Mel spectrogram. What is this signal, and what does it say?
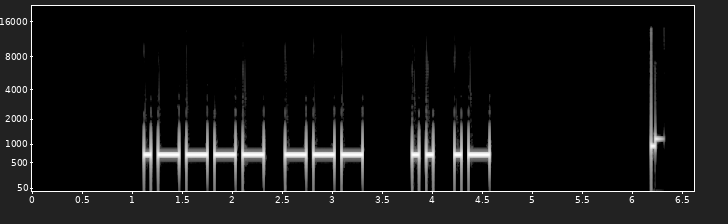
Morse code, heard as a keyed tone, about 17 wpm, 700 Hz. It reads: 1O IA
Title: Winter Field Day Exchanges Encore 17wpm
